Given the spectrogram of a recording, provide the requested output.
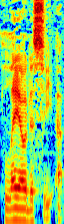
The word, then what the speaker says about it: Laodicea: Laodicea.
